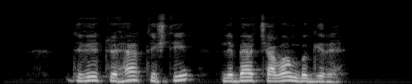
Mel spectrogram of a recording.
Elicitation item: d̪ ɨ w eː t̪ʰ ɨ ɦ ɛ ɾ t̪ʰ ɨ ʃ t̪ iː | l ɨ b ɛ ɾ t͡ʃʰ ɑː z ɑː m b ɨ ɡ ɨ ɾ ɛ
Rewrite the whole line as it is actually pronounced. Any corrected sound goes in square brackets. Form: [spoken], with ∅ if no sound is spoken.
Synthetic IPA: d̪ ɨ [v] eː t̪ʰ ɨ ɦ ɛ ɾ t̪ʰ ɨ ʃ t̪ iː | l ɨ b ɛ ɾ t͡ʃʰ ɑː [v] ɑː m b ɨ ɡ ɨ ɾ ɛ

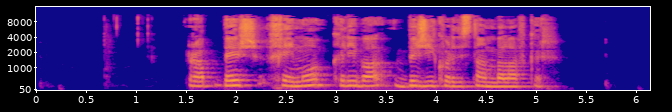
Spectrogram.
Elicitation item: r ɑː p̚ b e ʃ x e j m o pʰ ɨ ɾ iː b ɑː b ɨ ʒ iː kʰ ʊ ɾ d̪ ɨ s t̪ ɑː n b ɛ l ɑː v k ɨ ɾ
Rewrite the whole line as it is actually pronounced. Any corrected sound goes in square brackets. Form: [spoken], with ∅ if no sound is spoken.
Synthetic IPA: r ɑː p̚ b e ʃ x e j m o [kʰ] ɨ [l] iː b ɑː b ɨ ʒ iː kʰ ʊ ɾ d̪ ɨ s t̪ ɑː n b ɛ l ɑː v k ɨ ɾ

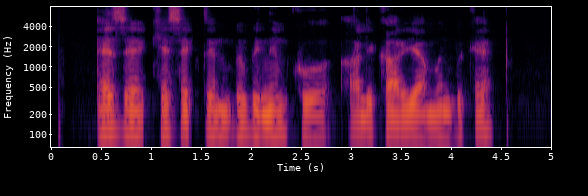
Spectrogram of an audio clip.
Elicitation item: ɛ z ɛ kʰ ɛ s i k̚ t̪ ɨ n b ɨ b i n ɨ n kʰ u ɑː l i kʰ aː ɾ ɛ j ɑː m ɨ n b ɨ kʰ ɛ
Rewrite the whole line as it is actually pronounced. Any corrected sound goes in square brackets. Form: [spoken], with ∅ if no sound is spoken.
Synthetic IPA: ɛ z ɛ kʰ ɛ s [ɛ] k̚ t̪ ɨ n b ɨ b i n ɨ [m] kʰ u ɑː l i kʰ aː ɾ [i] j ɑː m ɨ n b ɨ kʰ ɛ

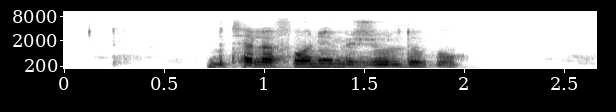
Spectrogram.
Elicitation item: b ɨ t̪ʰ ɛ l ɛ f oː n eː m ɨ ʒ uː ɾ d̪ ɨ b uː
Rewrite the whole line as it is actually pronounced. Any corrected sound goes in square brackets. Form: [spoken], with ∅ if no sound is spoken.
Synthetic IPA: b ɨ t̪ʰ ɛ l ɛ f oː n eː m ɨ ʒ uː [l] d̪ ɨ b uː

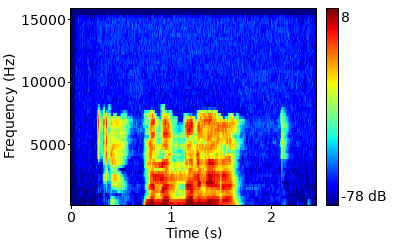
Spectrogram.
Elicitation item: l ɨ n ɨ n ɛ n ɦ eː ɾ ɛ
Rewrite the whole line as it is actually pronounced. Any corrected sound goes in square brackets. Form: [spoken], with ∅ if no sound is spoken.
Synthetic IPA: l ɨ [m] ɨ [nː] ɛ n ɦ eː ɾ ɛ

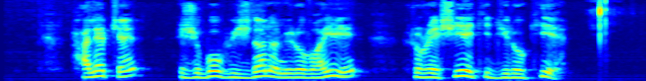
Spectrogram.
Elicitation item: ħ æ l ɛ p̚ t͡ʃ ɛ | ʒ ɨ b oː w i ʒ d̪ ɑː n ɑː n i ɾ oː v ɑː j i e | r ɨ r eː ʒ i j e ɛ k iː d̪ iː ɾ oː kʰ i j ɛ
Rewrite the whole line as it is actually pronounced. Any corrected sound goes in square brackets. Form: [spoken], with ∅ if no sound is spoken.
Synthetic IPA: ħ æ l ɛ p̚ t͡ʃ ɛ | ʒ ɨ b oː w i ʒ d̪ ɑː n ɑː [m] i ɾ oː v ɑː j i e | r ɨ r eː [ʃ] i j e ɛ k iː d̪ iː ɾ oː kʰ i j ɛ

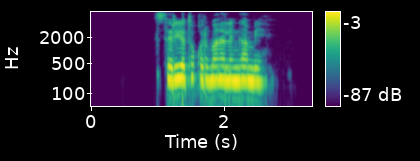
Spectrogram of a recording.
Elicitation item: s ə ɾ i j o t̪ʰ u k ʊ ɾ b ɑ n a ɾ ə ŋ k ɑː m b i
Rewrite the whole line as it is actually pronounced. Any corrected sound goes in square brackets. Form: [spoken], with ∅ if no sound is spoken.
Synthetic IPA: s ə ɾ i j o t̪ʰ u [q] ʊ ɾ b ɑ n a [l] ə ŋ [ɡ] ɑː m b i

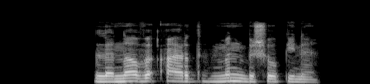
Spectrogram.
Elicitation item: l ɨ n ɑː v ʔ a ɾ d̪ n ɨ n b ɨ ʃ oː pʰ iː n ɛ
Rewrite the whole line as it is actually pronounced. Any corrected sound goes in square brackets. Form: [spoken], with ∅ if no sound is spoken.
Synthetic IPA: l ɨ n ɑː v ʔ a ɾ d̪ [m] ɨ n b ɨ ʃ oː [p] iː n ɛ

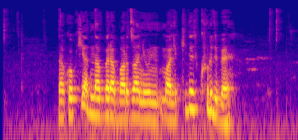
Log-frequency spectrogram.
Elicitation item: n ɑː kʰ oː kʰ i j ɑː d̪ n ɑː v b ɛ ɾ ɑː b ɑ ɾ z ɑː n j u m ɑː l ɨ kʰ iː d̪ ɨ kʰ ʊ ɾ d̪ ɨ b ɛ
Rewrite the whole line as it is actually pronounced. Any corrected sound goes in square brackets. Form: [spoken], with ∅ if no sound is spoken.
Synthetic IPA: n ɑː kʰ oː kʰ i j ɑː d̪ n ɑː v b ɛ ɾ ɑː b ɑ ɾ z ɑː n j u m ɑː l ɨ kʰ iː d̪ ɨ kʰ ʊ ɾ d̪ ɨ b ɛ

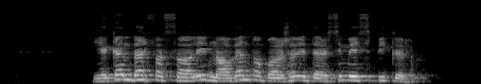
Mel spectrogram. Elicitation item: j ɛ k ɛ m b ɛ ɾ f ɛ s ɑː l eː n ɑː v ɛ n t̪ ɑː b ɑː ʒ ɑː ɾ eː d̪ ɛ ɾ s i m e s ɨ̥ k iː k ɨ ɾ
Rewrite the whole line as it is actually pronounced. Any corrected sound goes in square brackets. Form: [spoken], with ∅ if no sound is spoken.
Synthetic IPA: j ɛ k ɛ m b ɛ ɾ f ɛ s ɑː l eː n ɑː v ɛ n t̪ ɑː b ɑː ʒ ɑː ɾ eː d̪ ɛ ɾ s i m e s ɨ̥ [p] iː k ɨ ɾ

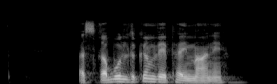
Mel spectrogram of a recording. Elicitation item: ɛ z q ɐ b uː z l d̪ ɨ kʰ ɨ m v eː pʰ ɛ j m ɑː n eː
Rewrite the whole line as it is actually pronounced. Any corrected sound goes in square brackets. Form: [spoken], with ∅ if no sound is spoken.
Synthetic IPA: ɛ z q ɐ b uː [∅] l d̪ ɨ [k] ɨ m v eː pʰ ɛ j m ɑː n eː

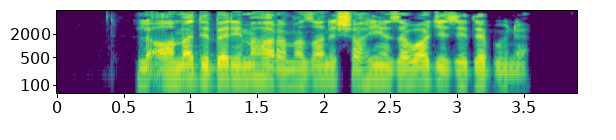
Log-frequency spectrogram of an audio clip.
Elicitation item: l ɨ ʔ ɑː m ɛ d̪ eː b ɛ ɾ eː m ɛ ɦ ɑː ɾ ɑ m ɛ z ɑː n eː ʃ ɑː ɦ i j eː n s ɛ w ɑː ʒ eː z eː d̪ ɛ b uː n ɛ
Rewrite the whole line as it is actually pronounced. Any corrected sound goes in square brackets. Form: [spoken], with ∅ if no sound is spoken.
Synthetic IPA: l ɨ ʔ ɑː m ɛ d̪ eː b ɛ ɾ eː m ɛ ɦ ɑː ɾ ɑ m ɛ z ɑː n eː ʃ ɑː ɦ i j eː n [z] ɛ w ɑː [d͡ʒ] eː z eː d̪ ɛ b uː n ɛ

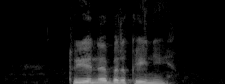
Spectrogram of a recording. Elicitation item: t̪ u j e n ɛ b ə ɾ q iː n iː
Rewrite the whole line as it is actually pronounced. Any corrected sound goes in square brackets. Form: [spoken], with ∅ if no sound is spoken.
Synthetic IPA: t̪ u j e n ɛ b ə ɾ q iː n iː

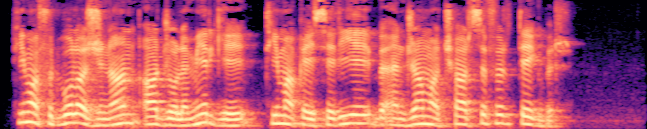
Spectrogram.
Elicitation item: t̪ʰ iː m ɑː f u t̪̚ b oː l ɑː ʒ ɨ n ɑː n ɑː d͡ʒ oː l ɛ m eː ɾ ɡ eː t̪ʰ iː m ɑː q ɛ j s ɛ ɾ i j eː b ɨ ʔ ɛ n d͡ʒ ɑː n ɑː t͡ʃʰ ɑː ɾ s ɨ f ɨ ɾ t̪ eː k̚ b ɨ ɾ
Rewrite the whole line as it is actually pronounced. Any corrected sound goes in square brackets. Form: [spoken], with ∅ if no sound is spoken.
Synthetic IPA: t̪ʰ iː m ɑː f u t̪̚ b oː l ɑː ʒ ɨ n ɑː n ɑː d͡ʒ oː l ɛ m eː ɾ ɡ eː t̪ʰ iː m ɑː q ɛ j s ɛ ɾ i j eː b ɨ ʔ ɛ n d͡ʒ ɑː [m] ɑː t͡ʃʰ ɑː ɾ s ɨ f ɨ ɾ t̪ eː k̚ b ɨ ɾ

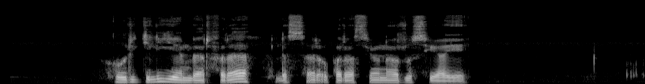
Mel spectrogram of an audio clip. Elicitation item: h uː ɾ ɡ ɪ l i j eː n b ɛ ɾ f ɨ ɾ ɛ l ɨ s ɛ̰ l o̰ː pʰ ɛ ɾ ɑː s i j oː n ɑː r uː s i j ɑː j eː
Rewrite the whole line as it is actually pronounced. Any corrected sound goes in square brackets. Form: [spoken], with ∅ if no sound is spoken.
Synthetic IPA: h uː ɾ ɡ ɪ l i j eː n b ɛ ɾ f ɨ ɾ ɛ l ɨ s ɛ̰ [ɾ] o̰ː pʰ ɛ ɾ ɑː s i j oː n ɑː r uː s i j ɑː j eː

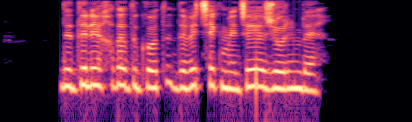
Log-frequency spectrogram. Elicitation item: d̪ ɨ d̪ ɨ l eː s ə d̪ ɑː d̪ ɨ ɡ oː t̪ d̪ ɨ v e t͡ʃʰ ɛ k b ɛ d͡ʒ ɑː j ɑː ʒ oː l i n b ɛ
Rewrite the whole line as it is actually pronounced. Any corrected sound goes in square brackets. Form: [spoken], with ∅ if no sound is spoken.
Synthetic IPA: d̪ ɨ d̪ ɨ l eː [x] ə d̪ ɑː d̪ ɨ ɡ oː t̪ d̪ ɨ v e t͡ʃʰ ɛ k [m] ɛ d͡ʒ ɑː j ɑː ʒ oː [ɾ] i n b ɛ

